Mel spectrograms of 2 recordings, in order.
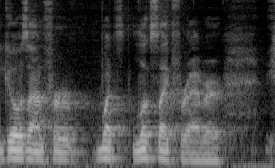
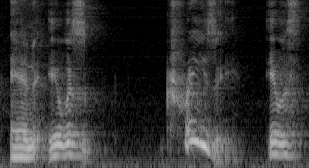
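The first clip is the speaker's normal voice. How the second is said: squealing very high on crazy; excited; 7 semitones higher than usual. Real, not acted. Describing the shocking finish to viewers, excited squeal. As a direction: burst up high with delight. Recapping the wild episode finish.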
